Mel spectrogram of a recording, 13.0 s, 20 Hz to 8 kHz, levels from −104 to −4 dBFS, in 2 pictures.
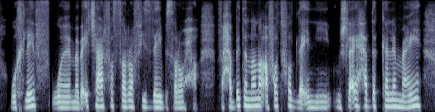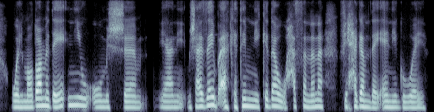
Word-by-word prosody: وخلاف 170 +5 -2
وما 145 +1 -2
بقيتش 165 +6 -1
عارفة 175 +1 +2
أتصرّف 170 -3 -1
فيه 170 - -6
إزاي 155 0 -1
بصراحة، 145 +1 -4 0.3
فحبّيت 195 +5 -2
إن 185 -1 +2
أنا 190 +1 +3
أفضفض 180 -2 -3
لإنّي 150 0 -3
مش 160 -2 -6
لاقية - - +4
حد 190 +1 -2
أتكلم 175 -1 -1
معاه 165 +5 +1 0.4
والموضوع 160 +4 +5
مضايقني 195 +3 +3
ومش 160 -5 -2
م 155 -1 +1 0.3
يعني 155 -1 -2
مش 155 +2 -2
عايزاه 175 +4 +4
يبقى 205 -6 +5
كاتمني 175 +2 +1
كده 185 +2 +1
وحاسّة 170 +2 -1
إن 160 -2 +1
أنا 170 +1 +2 0.2
في 170 - -4
حاجة 180 +1 +3
مضايقاني 155 0 0
جوّايا. 150 -1 -2
165 Hz, 160 wpm, -24 LUFS, 155-180 Hz, 0.4 s, والموضوع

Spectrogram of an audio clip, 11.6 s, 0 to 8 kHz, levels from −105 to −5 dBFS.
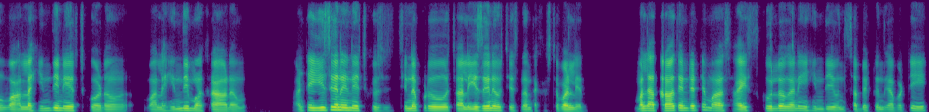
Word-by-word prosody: వాళ్ళ 125 +1 0 0.2
హిందీ 150 +4 0
నేర్చుకోడం, 125 -4 -1 0.5
వాళ్ళ 120 +1 -5
హిందీ 135 +4 -1
మాకు 125 -1 -5
రాడం. 110 0 0 0.8
అంటే, 130 +8 -4
ఈజీ 175 +1 +4
గానే 180 -1 +7
నేర్చుకోవచ్చు. 125 -5 -3 0.2
చిన్నప్పుడు 145 0 0 0.3
చాలా 125 -1 +2
ఈజీ 130 +2 +2
గానే 150 -1 +5
వచ్చేసింది. 120 -2 -7
అంత 110 - -11
కష్టపడలేదు. 120 -5 -1 0.7
మళ్ళీ 145 +2 +4
ఆ 140 - +6
తర్వాత 145 +1 +5
ఏంటంటే, 155 +3 -1
మా 135 - +4
స - - -29
హై 125 - +5 0.2
స్కూల్‌లో 145 +1 0
కానీ, 140 +2 -2
హిందీ 130 0 -8
ఉంది 120 0 -12
సబ్జెక్ట్ 120 -1 -8
ఉంది 120 0 -10
గాబట్టి, 125 +5 -8
130 Hz, 165 wpm, -25 LUFS, 120-145 Hz, 0.8 s, గానే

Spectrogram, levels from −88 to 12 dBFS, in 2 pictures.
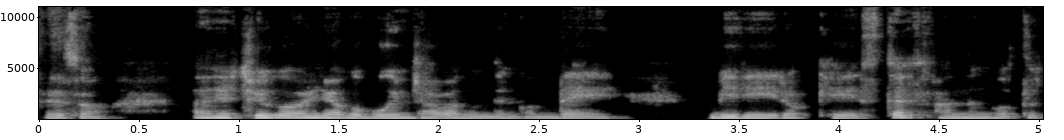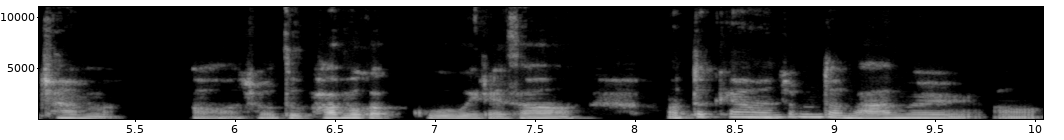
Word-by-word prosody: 그래서 140 -2 -2 0.4
사실 185 0 +4
즐거우려고 190 -4 +5
모임 145 +1 +1
잡아 145 -1 0
놓는 135 -1 -3
건데 120 0 -3 0.5
미리 155 -1 +4
이렇게 140 -1 -3
스트레스 215 +12 -1
받는 145 -1 -2
것도 135 -2 -6
참 155 -6 0 0.5
어 - - -6
저도 125 - -3
바보 165 +3 +4
같고 130 -3 -3
이래서 130 +1 -1 0.4
'어떻게 255 +4 -1
하면 230 -2 +4
좀 245 +1 +1
더 220 -5 +1
마음을 165 - +1
어 75 0 -6
150 Hz, 315 characters per minute, -23 LUFS, 140-180 Hz, 0.5 s, 즐거우려고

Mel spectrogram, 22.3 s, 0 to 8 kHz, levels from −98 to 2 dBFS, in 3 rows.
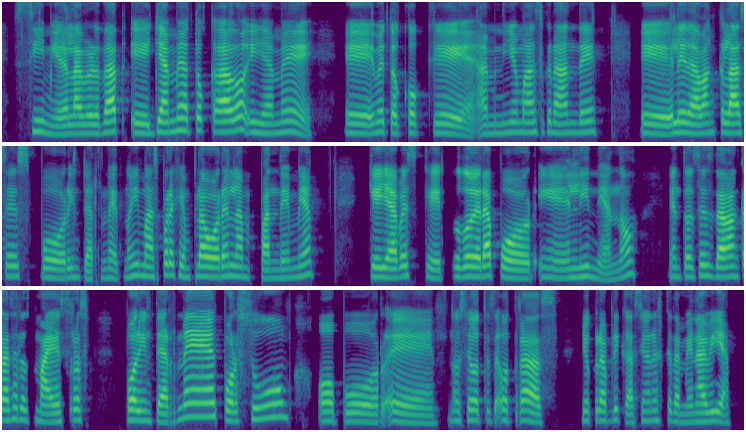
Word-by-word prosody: Sí, 235 -2 -1
mira, 180 -1 -1
la 190 0 +4
verdad, 195 +4 +3
eh, 195 -2 0
ya 220 +3 +5
me 255 +4 0
ha 255 - +2
tocado, 255 +1 +3
y 220 -1 -2
ya 200 -1 -3
me, 215 -4 -1 0.3
eh, 195 -1 +2
me 225 0 -1
tocó 205 0 -4
que, 190 -5 +2
a 185 - -1
mi 190 +1 -14
niño 215 +2 -5
más 215 0 -1
grande, 215 +1 0 0.4
eh, 190 -2 +3
le 215 0 +3
daban 200 +1 +2
clases 215 +1 +2
por 185 -2 -4
internet, 180 -2 -8
¿no? 195 - -12
Y 235 - -4
más, 215 -2 -2
por 245 - -3
ejemplo, 220 -3 -3
ahora 210 0 +3
en 225 - -2
la 210 -1 0
pandemia, 185 +8 -2 0.5
que 205 -2 +4
ya 190 -1 +7
ves 220 +1 -2
que 185 -5 0
todo 210 +1 +3
era 215 +2 +7
por 180 -5 0
en 190 -1 -2
línea, 200 -9 -4
¿no? 210 - -7 0.3
Entonces, 210 +2 -4
daban 210 +1 +5
clases 220 +2 0
a - - -7
los 220 - -8
maestros 190 +3 0 0.3
por 220 -1 +4
internet, 245 - +4
por 205 -5 0
Zoom, 275 +4 -4 0.3
o 200 0 -3
por, 185 -2 -5
eh, 170 -5 -1
no 205 -1 -10
sé, 220 +1 -1
o 215 - +1 0.2
otras 210 -5 -1 0.2
yo 205 -1 -6
creo 210 0 0
aplicaciones 205 0 -5
que 215 - -11
también 180 0 -4
había. 190 -1 +2
205 Hz, 185 wpm, -24 LUFS, 190-220 Hz, 0.5 s, ya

